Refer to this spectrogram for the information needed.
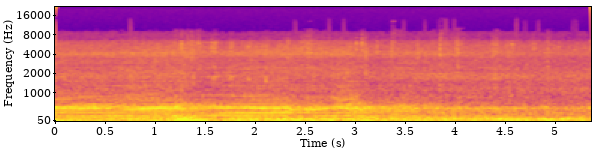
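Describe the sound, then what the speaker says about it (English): A stock Volvo C30's five-cylinder engine runs with a loud, steady, close rumble that holds an even tone throughout, with no clear rise or fall in revs. "the 5-cylinder has one party piece that makes it an absolute gem of an engine"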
